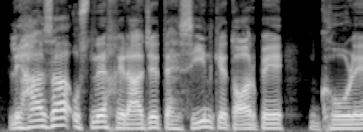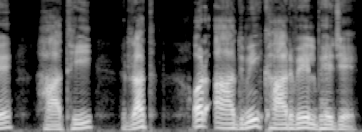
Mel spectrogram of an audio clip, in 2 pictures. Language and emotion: Urdu, neutral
